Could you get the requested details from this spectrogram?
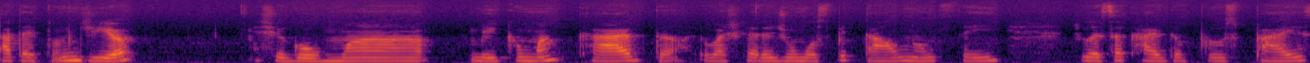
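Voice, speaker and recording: A soft-spoken woman's voice at medium pitch, dark and mellow in tone, with monotone, flat intonation, a fairly slow pace, and a dry, close sound with no echo. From Brazil. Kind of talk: ASMR, casual chat retelling a film plot.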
